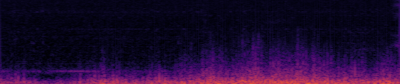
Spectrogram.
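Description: A low, steady rumble on the microphone. It dips briefly about half a second in, then builds back up and holds.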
